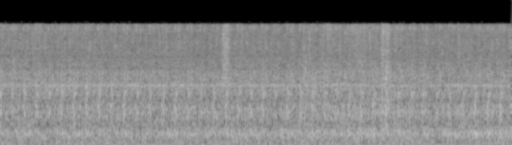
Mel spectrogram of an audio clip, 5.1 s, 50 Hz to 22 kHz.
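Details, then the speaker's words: 2002 Nissan Maxima with misfire codes, injector number two disabled at idle: idle runs rough and uneven, stumbling and lurching; every cylinder cut makes the engine stumble more, misfire with injector disabled. "here's number two hey yeah it's still all right so they all they all make the engine stumble a lot more"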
